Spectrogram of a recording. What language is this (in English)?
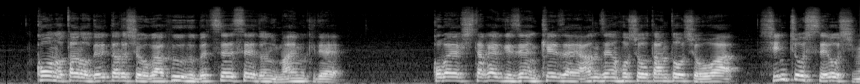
Japanese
